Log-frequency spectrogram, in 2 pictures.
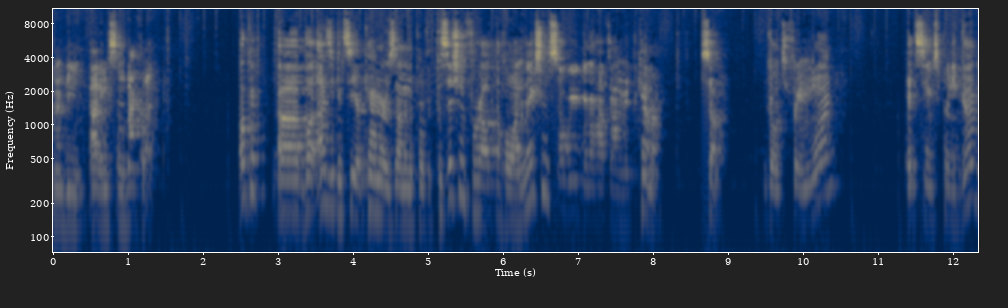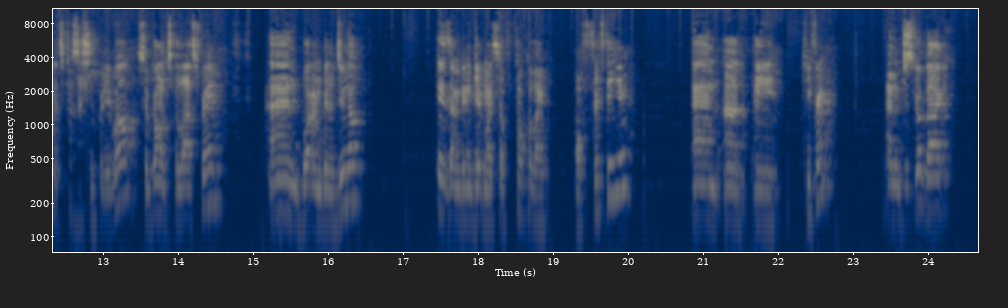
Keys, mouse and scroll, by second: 0.1-1.4 middle drag, 1.4 KP_0, 4.9 click, 6.0 click, 6.9 click, 7.9-10.3 drag, 16.5-18.2 scroll up 3, 18.2-20.1 drag, 22.3 click, 23.2 click, 23.9 m.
